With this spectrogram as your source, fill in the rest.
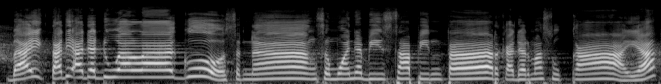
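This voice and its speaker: Bright, high-voiced woman cheering on kids. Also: takes it slowly, clear, resonant tone. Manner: cheerful, coaxing, talks to small children. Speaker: children's radio show host. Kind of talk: lively children's radio hosting. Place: radio studio with children present.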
